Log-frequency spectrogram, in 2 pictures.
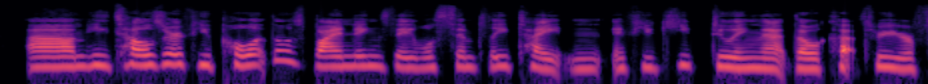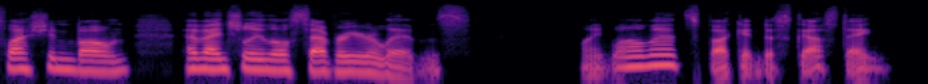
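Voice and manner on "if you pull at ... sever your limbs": ordinary talk, nothing marked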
